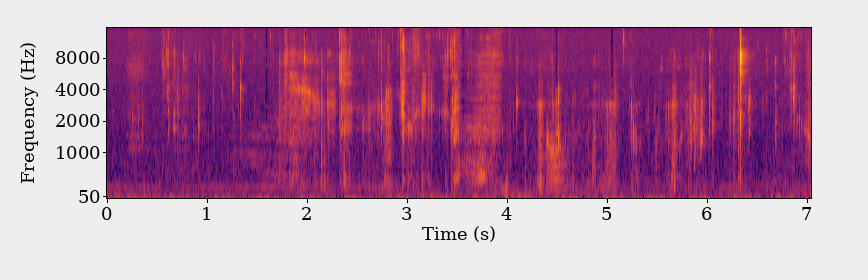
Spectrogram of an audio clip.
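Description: A woman chews and slurps food wetly close to a microphone.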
